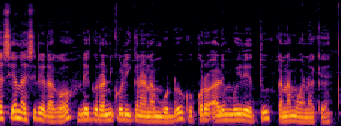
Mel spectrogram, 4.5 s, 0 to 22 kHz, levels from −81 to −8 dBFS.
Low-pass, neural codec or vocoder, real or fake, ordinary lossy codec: 19.8 kHz; none; real; none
